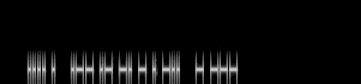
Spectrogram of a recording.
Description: Morse code, heard as a keyed tone, about 50 wpm, 700 Hz. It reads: HE WANTED TO
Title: Sets of 3 Words 50wpm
